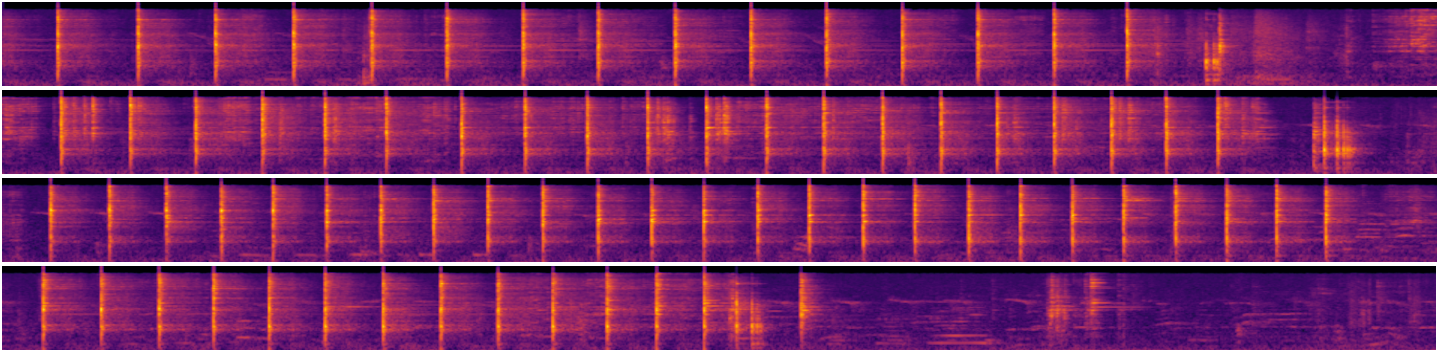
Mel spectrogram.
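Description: Hand hammer striking a cleaver blade held in tongs on a steel stake anvil, about three ringing metal-on-metal blows a second. There is a short break about six seconds in, and only a few lighter strikes near the end.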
